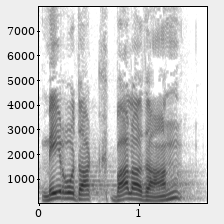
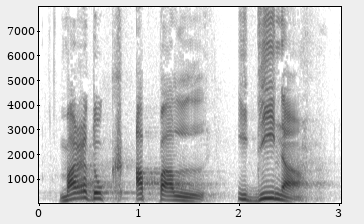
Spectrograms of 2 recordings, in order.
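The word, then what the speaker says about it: Marduk-apla-iddina: Dieser Merodach Baladan, oder babylonisch ausgesprochen, habe ich das erklärt auf Seite 1 ganz am Schluss, Marduk Appal-Idina. Dieser Marduk Appal-Idina, oder hebräisch ausgesprochen, Merodach Baladan, wird ausdrücklich in der Bibel erwähnt.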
